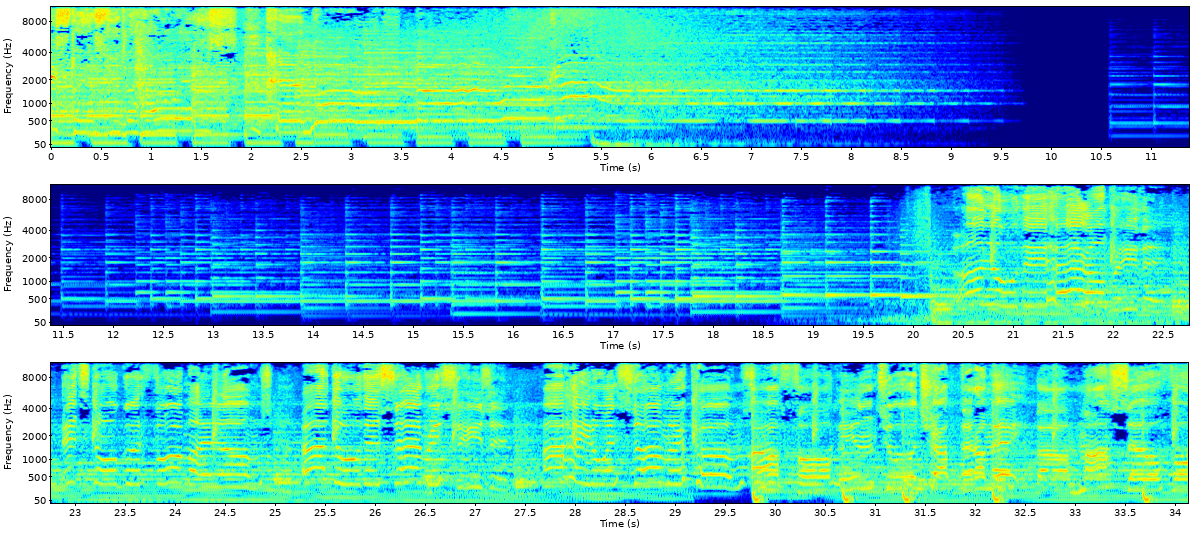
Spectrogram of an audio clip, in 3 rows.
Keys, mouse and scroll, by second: 1.1 shift+click, 13.6-14.9 typing, 15.8 click, 19.5 scroll up 1, 20.2 click, 21.4 typing, 23.1 click, 28.0 shift+click, 30.9 double click, 31.6 click, 34.0 click.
